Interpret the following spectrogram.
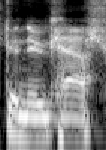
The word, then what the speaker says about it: GnuCash: As well as uh I'm going to say it wrong, but I'm but I'm just so you'll know what I'm saying, GnuCash.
